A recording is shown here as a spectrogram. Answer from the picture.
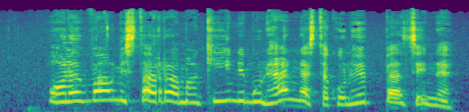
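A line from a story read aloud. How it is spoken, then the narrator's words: Shouted instruction. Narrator (Finnish): Kurre huusi ohjeeksi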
